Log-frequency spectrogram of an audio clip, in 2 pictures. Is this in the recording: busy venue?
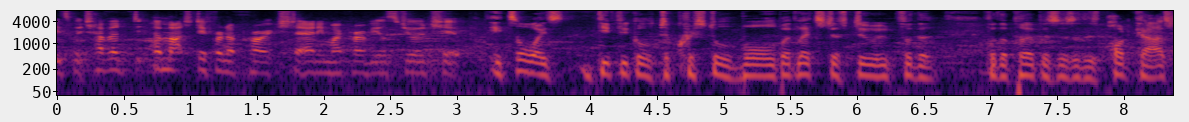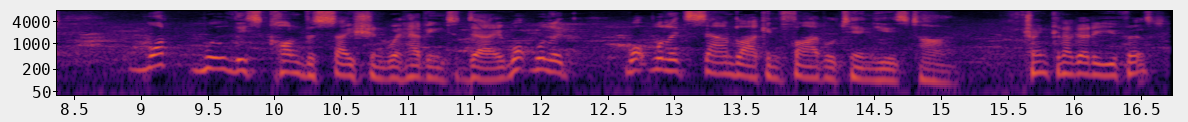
yes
